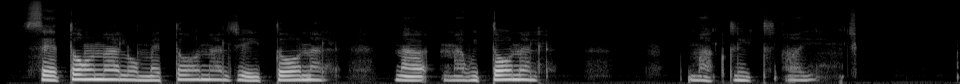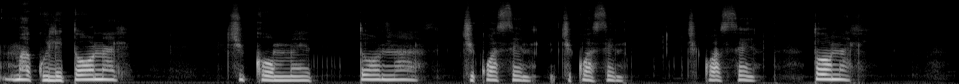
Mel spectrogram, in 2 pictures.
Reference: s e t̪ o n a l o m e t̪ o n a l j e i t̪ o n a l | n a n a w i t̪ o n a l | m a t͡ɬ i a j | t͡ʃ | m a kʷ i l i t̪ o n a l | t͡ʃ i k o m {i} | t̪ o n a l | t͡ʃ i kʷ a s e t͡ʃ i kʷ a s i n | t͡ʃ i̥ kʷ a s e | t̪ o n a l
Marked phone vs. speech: incorrect: e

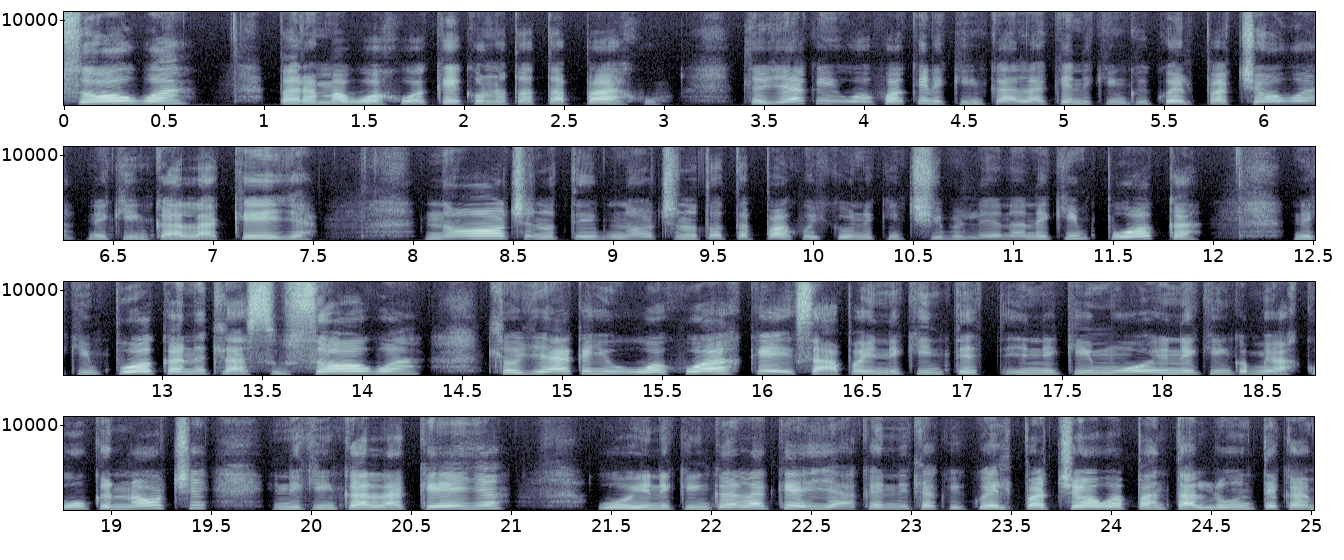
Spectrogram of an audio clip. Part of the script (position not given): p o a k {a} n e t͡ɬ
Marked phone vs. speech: correct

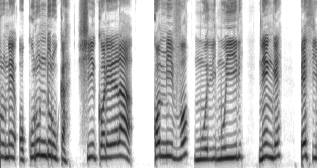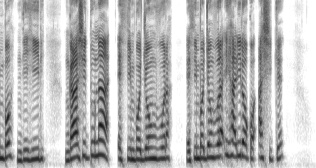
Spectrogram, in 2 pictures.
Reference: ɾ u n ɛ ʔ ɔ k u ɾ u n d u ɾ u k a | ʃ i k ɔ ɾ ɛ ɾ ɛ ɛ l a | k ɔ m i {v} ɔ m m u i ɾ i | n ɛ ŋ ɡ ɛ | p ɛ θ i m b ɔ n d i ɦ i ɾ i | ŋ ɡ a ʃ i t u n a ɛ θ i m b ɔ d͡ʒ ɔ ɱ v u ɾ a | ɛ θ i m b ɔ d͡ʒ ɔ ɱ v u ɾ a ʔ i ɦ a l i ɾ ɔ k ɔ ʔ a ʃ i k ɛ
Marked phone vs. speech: correct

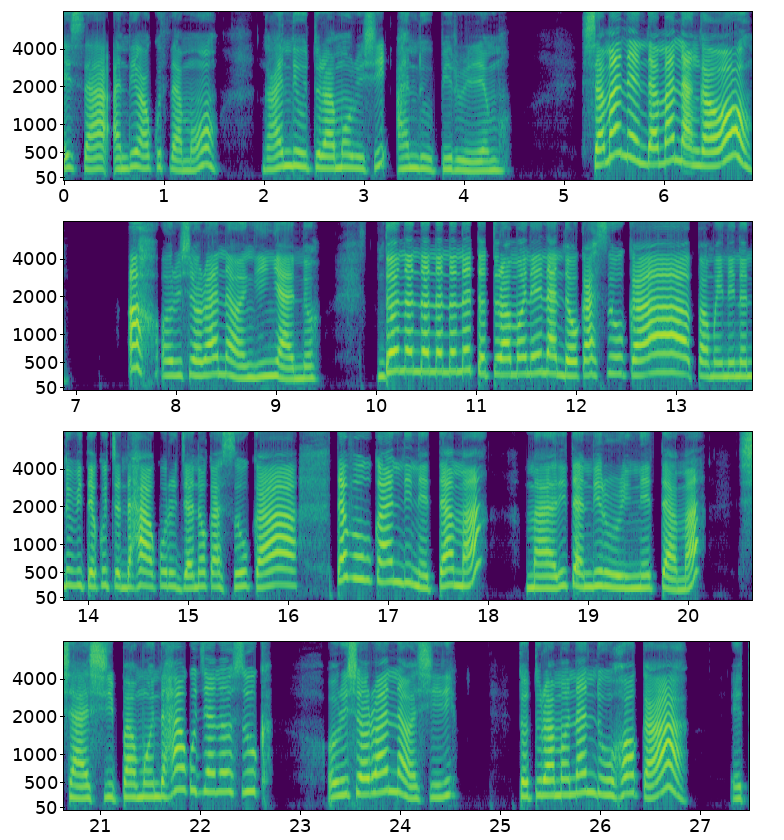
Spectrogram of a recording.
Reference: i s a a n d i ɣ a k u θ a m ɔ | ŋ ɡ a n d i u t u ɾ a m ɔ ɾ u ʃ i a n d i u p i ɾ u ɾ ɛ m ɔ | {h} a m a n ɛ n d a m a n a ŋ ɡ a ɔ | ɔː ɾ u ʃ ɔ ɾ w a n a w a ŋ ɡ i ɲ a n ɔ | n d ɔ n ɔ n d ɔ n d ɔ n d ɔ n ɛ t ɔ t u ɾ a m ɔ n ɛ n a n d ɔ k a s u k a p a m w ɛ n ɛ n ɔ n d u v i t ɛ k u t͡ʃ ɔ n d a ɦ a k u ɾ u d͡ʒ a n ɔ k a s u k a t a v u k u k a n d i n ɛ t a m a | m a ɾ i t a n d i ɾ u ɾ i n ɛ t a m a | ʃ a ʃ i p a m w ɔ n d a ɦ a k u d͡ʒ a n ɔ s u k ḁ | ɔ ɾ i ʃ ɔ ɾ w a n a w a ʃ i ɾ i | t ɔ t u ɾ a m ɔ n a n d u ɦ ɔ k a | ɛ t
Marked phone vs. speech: incorrect: ʃ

